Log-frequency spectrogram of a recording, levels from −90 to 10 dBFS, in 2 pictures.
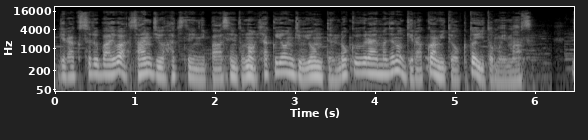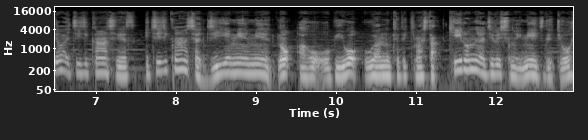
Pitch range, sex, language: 115-165 Hz, male, Japanese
